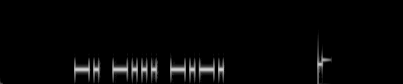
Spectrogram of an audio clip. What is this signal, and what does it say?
Morse code, heard as a keyed tone, about 25 wpm, 700 Hz. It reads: NBC
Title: Sets of 5 Words Encore - New Word Drill - 25wpm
